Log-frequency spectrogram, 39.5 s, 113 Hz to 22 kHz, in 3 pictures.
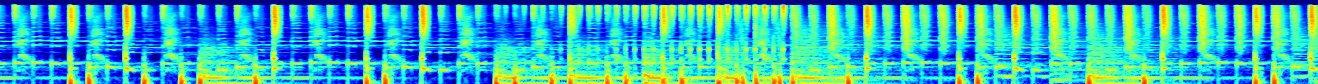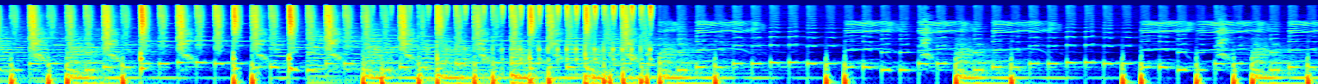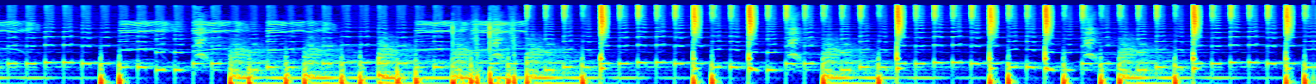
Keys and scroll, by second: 19.9 a, 25.8 v, 29.0 space, 33.9 ctrl+t, 34.4 ctrl+t.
